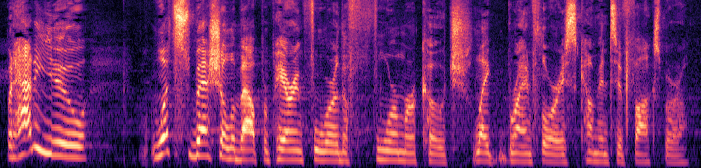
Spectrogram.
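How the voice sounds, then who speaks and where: A woman's voice: on the low side, measured pace. A woman hosting a sports show, with a polished presenter delivery as she asks questions and reads the tease. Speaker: TV show host.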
